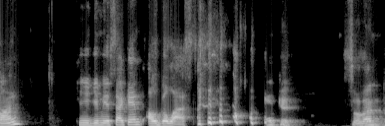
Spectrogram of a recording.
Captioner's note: laughs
